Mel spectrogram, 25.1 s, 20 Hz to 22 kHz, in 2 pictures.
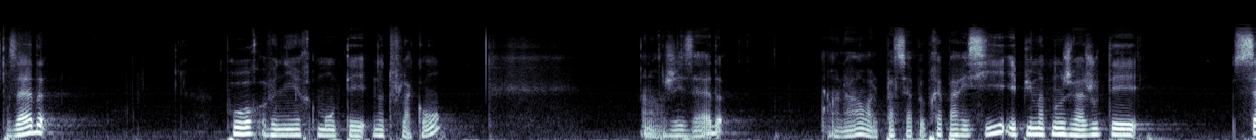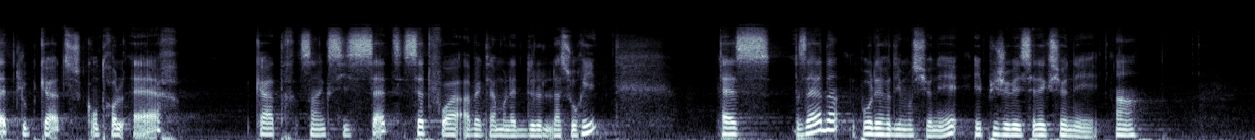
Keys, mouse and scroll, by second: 4.2 click, 4.8-5.7 scroll up 2, 6.5 g, 7.3 click, 7.8 shift+middle click, 11.1 ctrl+r, 17.5 click, 19.7 s, 22.4 click, 23.5 alt+right click, 24.4 alt+shift+right click.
